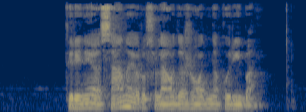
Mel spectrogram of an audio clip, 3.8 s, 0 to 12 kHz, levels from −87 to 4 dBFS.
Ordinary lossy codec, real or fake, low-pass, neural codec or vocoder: MP3, 48 kbps; real; 10.8 kHz; none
